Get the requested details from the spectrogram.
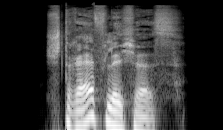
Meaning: strong/mixed nominative/accusative neuter singular of sträflich
- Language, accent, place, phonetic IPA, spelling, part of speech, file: German, Germany, Berlin, [ˈʃtʁɛːflɪçəs], sträfliches, adjective, De-sträfliches.ogg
